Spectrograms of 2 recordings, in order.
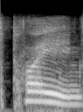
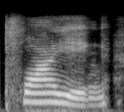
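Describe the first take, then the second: First: Said in the usual way. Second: "plying" with an eye vowel in place of ay; mispronounced playing. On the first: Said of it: "it came through much better". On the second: Shown as a demonstration. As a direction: say "plying", rhyming with trying. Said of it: "came through as the word plying".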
